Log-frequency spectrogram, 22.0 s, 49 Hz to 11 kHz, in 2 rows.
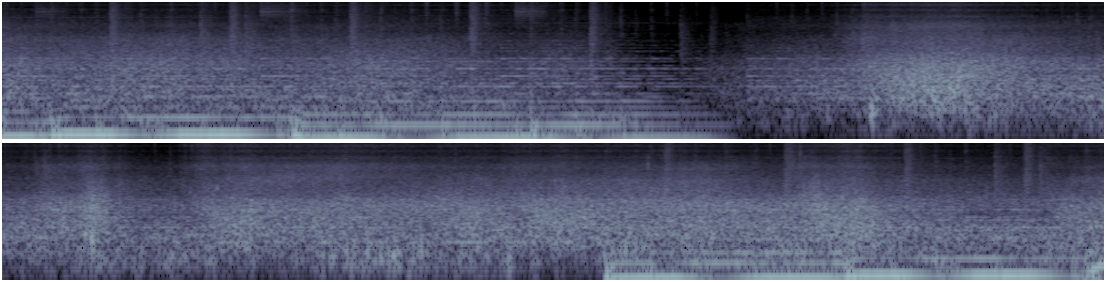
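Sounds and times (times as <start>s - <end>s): ocean surf washing ashore: 0.0s - 6.0s, 7.2s - 22.0s
low steady hum: 0.0s - 6.7s, 17.1s - 22.0s.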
